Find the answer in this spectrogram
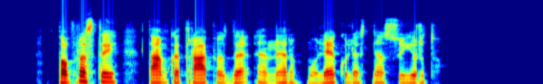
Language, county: Lithuanian, Panevėžys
